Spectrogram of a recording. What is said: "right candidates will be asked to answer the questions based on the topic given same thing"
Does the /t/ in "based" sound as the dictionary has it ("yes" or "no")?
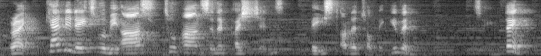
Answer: yes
